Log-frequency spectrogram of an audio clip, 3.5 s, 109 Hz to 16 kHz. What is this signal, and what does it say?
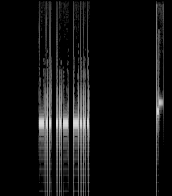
Morse code, heard as a keyed tone, about 36 wpm, 700 Hz. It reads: DUB
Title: Three Challenging Letter-Number Combinations 35wpm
